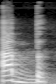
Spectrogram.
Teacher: اب دیکھیں دونوں ہونٹ ہل رہے ہیں، اب تو یہ با جو ہے ہونٹوں سے ہی ادا ہوتا ہے، اس لیے دیکھیں ہونٹ پر ہی جا کے رک رہا ہے۔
